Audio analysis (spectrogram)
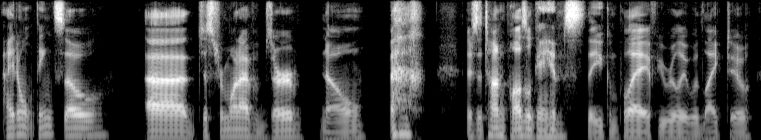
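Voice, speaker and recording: Low-voiced casual man, crisp and bright. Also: slow pace, dry recording, studio quality. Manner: informal, hesitant, self-deprecating. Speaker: video game reviewer and channel host. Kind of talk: casual unscripted commentary.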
